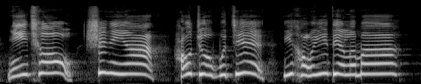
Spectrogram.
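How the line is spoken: Vicious, menacing. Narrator (Chinese): 水怪恶狠狠的说

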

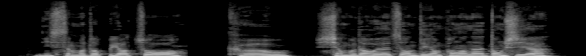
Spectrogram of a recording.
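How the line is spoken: Sighing, muttering to himself. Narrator (Chinese): 大叔一面叹气，一面自言自语

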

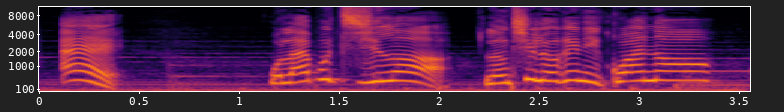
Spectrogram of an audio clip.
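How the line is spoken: Hurried shout. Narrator (Chinese): 急着出门的自己就对着这个房子的深处大喊

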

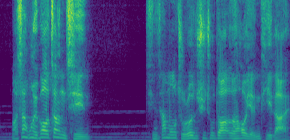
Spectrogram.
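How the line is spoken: Loud. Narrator (Chinese): 查哨官高声的对着驾驶员说

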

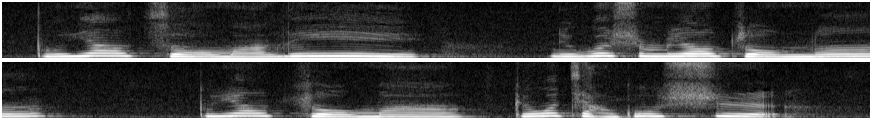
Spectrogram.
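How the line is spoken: Earnest pleading. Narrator (Chinese): 葛丽丝苦苦哀求

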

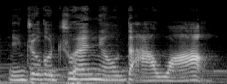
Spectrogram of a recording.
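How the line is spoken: Angry shouting. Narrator (Chinese): 提欧生气了，大吼大叫

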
